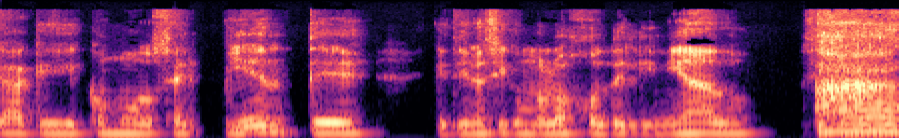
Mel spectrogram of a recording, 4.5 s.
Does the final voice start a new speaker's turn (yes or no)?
yes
